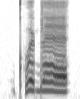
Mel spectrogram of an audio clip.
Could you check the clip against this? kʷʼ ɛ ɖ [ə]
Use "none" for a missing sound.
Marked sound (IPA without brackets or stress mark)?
ɛ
